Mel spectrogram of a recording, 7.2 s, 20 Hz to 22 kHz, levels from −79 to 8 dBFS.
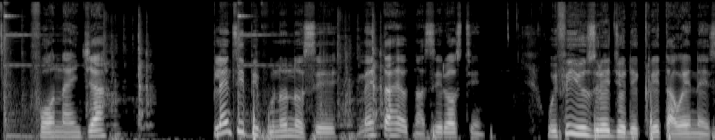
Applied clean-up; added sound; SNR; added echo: classical method spectral subtraction.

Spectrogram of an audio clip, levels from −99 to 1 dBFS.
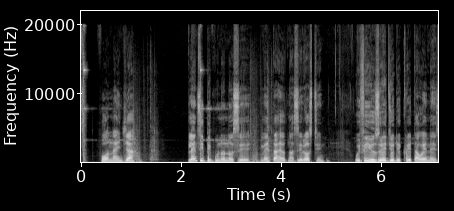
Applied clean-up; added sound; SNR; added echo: neural mask model RNNoise.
